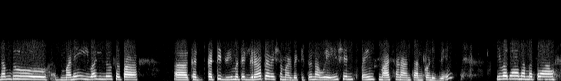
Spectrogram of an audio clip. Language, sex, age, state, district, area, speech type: Kannada, female, 18-30, Karnataka, Hassan, rural, conversation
